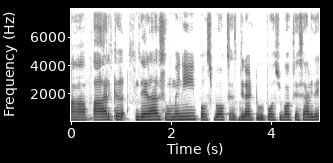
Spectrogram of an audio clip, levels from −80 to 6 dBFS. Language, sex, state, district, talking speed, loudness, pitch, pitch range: English, female, Punjab, Kapurthala, 180 wpm, -15 LUFS, 195 Hz, 190-205 Hz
